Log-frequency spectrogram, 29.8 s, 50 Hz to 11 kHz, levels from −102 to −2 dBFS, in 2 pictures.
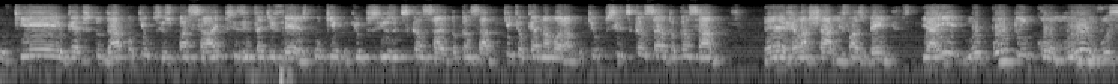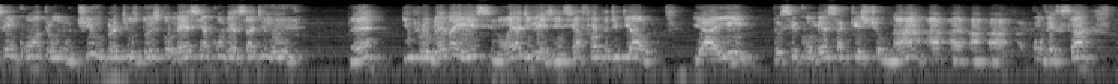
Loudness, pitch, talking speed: -28 LUFS, 150 Hz, 170 wpm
